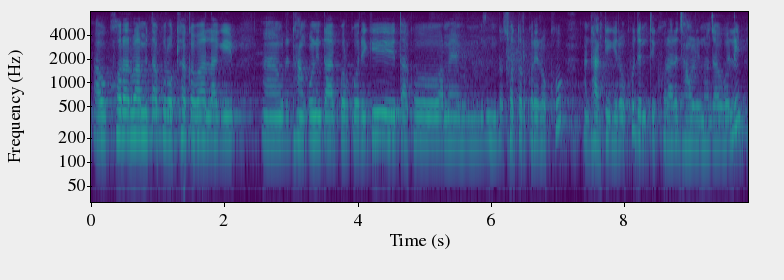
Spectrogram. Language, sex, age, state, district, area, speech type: Odia, female, 18-30, Odisha, Boudh, rural, spontaneous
